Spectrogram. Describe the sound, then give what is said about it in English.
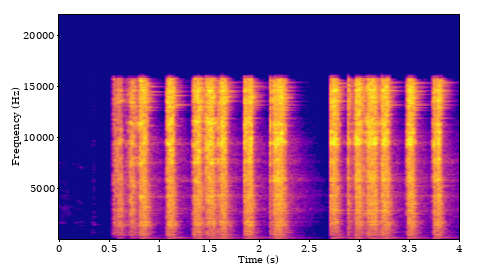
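A metal whisk scrapes across a wavy crimped washboard in quick rhythmic strokes, each pass a bright, raspy ratcheting burst, with a short pause midway before the scraping resumes. “This is the wavy crimp with the whisk.”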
